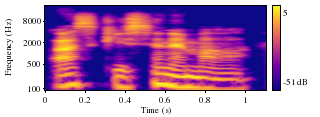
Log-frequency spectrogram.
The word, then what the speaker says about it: Asciinema: So Asciinema, aka Asciinema, that's how I pronounce it, Okay.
